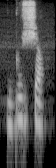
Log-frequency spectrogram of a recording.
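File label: "busha", Nigerian Pidgin, female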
